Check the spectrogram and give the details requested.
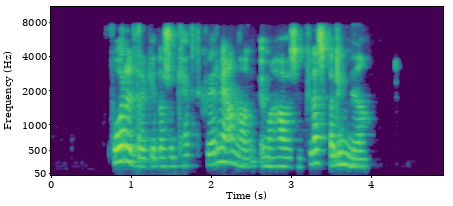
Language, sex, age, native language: Icelandic, female, 30-39, Icelandic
